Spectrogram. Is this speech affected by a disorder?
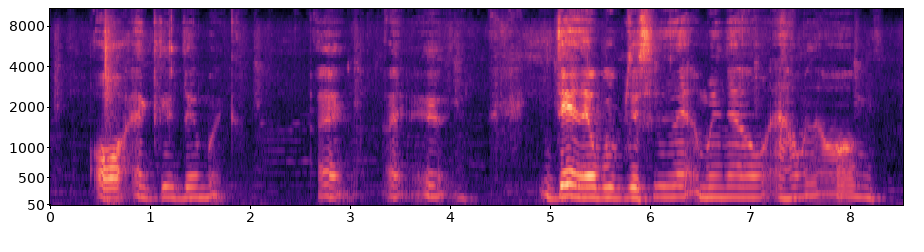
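Yes: cerebral palsy; affects whole body.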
